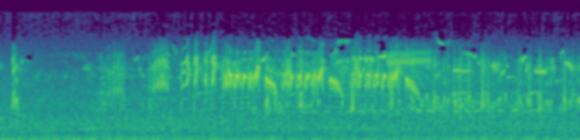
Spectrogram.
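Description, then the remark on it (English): A busy chorus of many birds, such as ducks and shorebirds like sandpipers and plovers, calling at once on the Arctic Coastal Plain in early June, where they arrive to breed. Overlapping high chirps and trilling notes swell in the middle and carry on steadily over a soft outdoor background, with no talking. “In early June, millions of birds arrive there from all over the world to breed.”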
